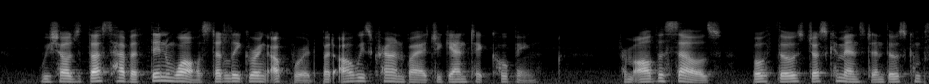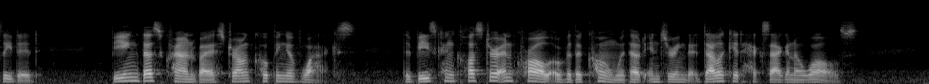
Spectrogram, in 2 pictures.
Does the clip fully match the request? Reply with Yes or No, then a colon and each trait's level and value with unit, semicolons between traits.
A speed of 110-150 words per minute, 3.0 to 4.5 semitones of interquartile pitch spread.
No: average, 170 wpm; average, 3.7 semitones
